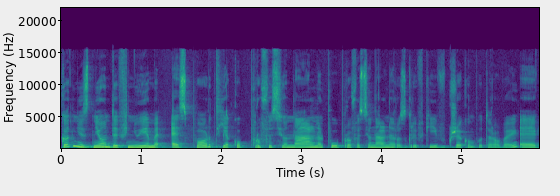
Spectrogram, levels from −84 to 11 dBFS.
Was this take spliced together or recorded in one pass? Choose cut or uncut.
cut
